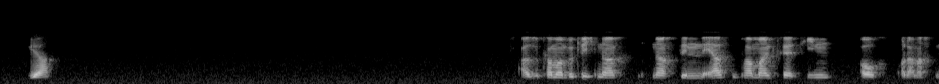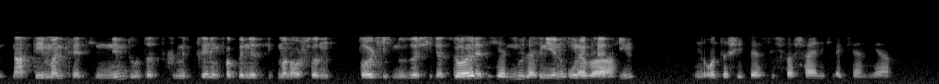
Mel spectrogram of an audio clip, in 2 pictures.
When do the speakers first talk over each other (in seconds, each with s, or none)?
13.9 s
